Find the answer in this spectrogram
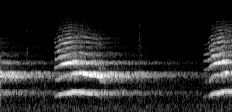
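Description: Indian peafowl giving loud, nasal, cat-like wails, each swelling then sliding down, two calls about two seconds apart in a quiet setting.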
